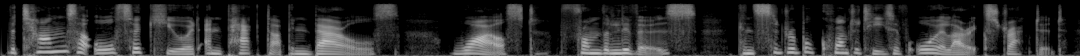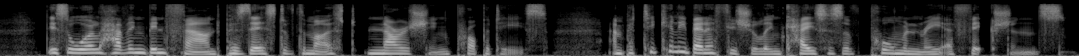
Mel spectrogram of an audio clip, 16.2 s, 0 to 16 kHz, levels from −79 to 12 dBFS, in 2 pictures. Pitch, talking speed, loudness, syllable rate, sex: 190 Hz, 145 wpm, -22 LUFS, 5.3 syllables/s, female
